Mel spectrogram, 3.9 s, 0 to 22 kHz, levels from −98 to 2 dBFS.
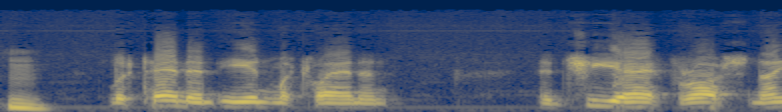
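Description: Nothing stood out as a fault on listening to this recording.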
